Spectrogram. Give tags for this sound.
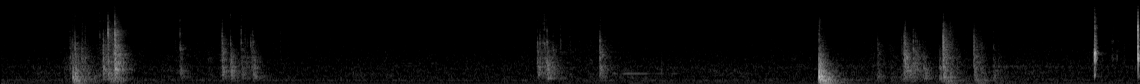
slowly
wood
door
wooden
doors
open
quick
shut
slow
quickly
opening
closing
close
shutting

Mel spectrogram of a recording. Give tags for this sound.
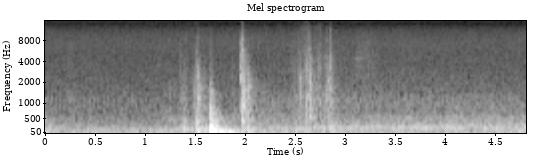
close
door
from
open
position
swings

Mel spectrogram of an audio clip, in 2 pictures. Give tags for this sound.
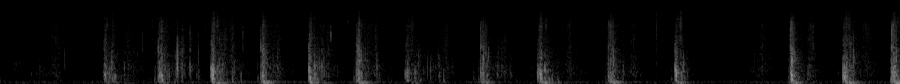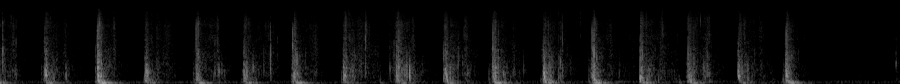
feet
foley
foot
footstep
footsteps
grass
steps
walk
walking

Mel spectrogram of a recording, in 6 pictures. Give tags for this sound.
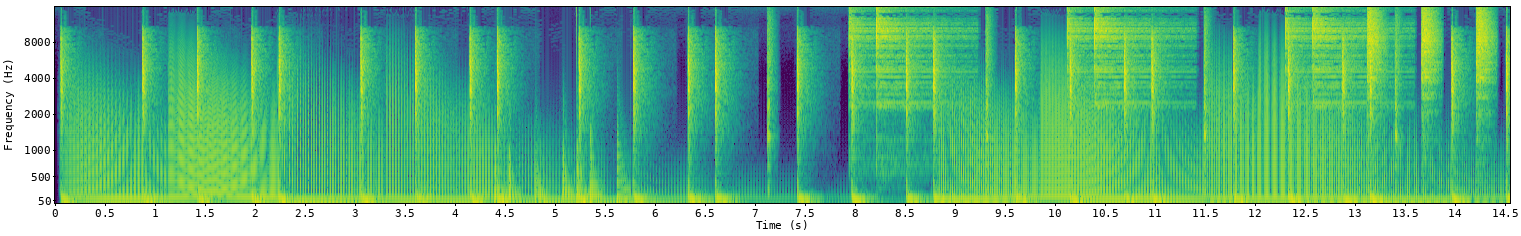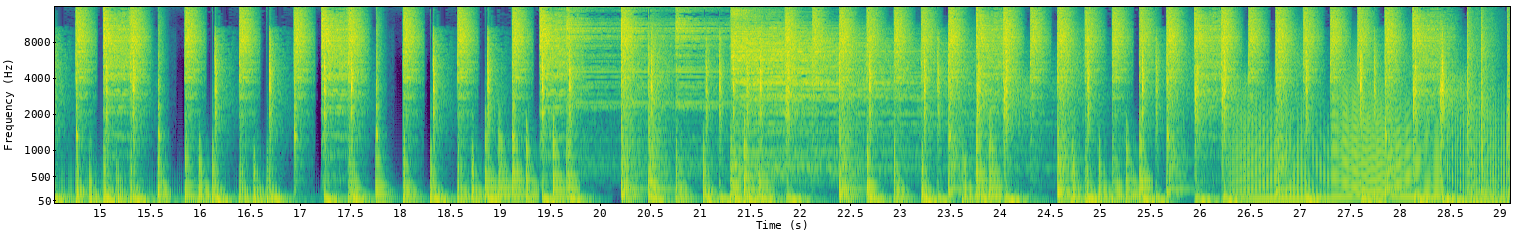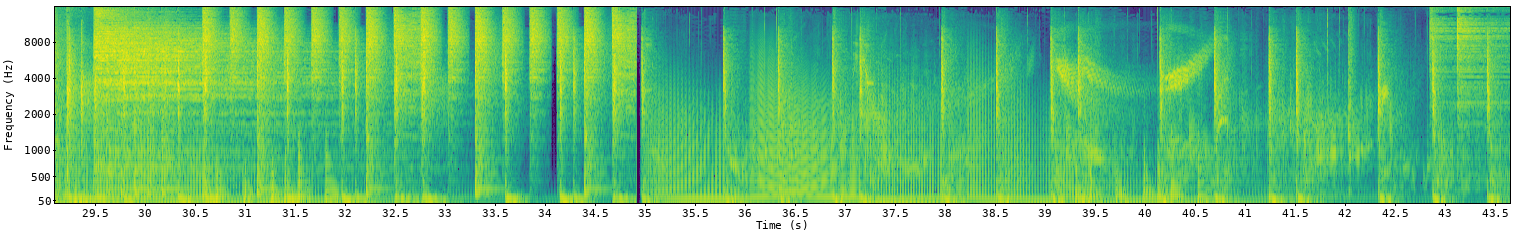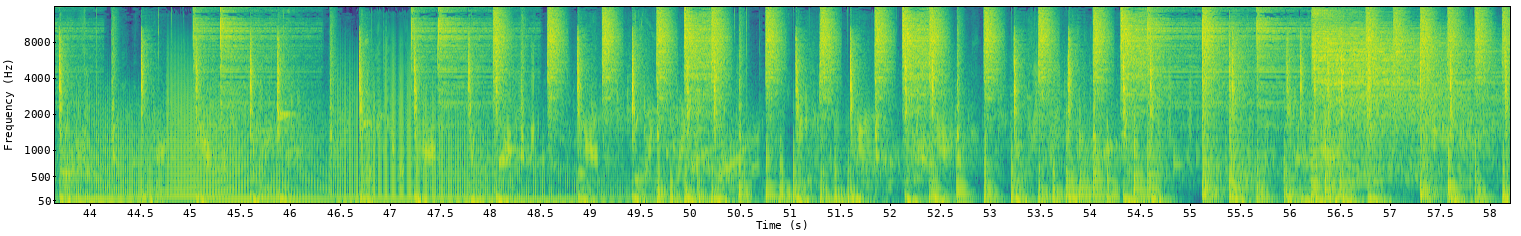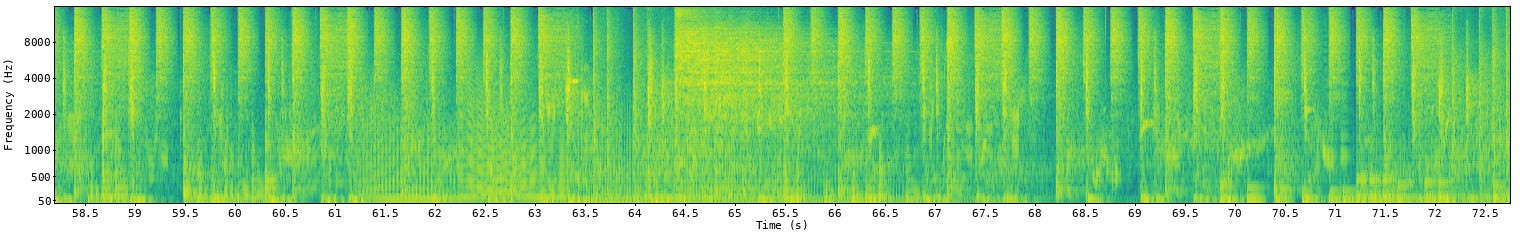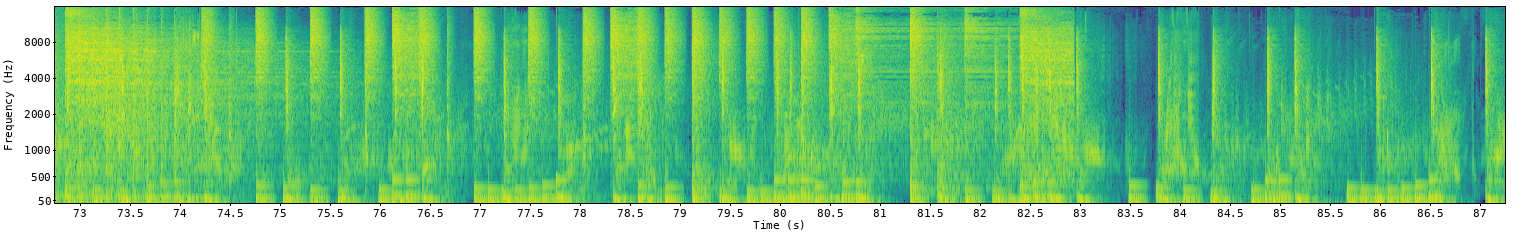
110
Ballad
Bass
BPM
Drums
Loop
Music
Synth

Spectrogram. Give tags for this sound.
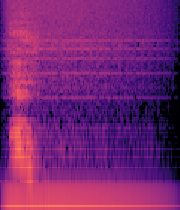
character
Damage
grunting
inflicted
Ouch
Pain

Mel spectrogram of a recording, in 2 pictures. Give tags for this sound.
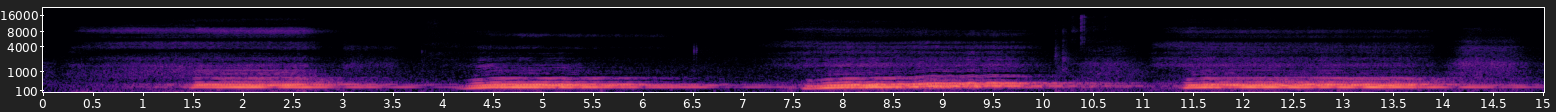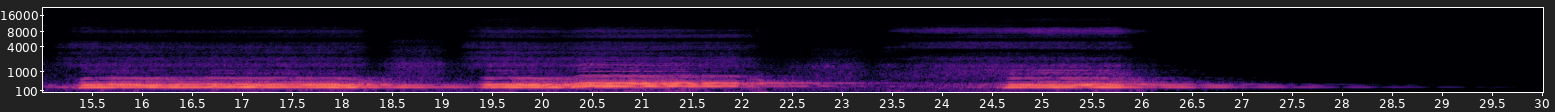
sample
call
a-capella
harmony
acappella
vocal-sample
train
acapella
a-cappella
male

